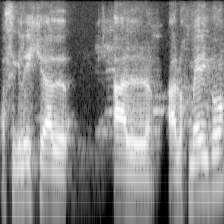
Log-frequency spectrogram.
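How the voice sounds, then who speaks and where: A man speaks with lively intonation. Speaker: former footballer. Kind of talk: interview.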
